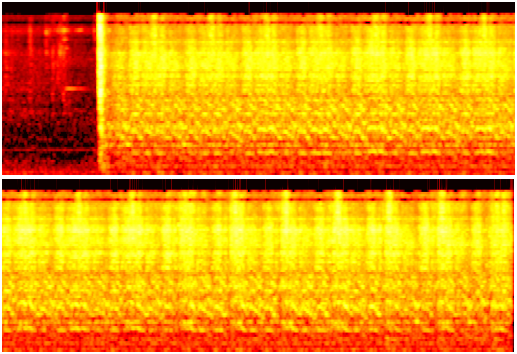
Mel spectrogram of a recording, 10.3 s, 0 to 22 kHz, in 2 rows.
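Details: 1977 Mustang II, sitting 25 years, starter churns steadily about ten seconds with uneven catches that never take hold; cranking without starting, battery on charger.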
